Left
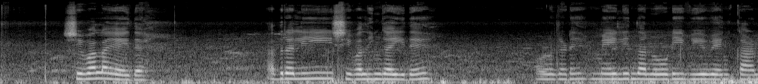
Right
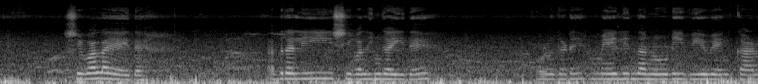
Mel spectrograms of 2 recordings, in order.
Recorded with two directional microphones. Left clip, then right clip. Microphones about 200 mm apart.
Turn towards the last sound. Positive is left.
turn(degrees=15)  # may be behind; listen again after turning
